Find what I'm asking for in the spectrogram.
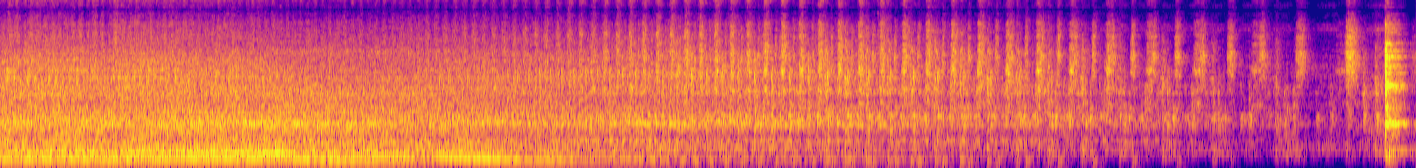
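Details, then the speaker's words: Small engine, oil checked good, started with a little choke: catches quickly and settles into a steady, even running beat that gradually fades out; starts and runs healthy. "So I'm thinking we just fire it up and listen to her run. Turn it on. Let's see if she'll fire right up. Just a little bit of choke."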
